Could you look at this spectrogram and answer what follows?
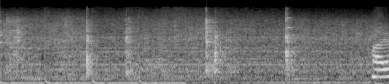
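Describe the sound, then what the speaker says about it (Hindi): Potatoes and radish fry in a pan over high flame, a soft steady sizzle broken by several sharp scrapes and taps of stirring, close up and with no talk. "10 से 5 मिनट इसे भून लेंगे।"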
